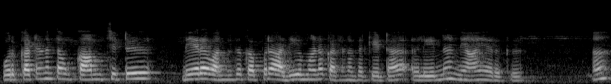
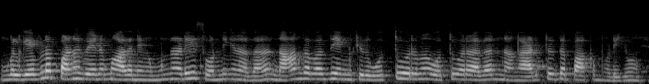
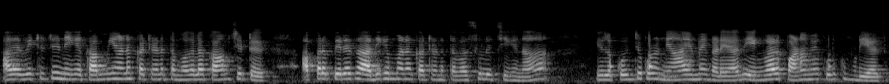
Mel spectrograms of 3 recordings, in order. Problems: constant background noise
